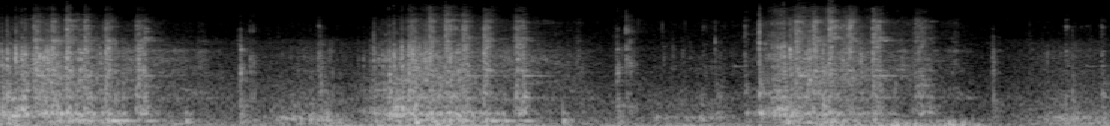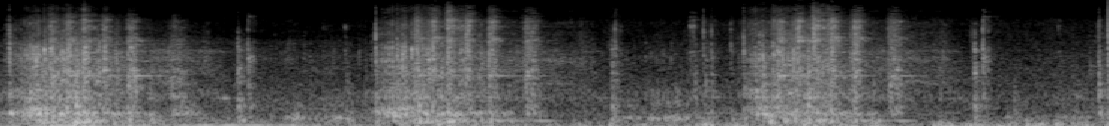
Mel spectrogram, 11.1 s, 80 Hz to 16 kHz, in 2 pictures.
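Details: Craftsman lawnmower, Briggs 6.5HP Quantum engine, after new starter, battery, magneto and plug: catches in short bursts every couple of seconds, surging then dying, never holding idle; owner suspects dirty carburettor.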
